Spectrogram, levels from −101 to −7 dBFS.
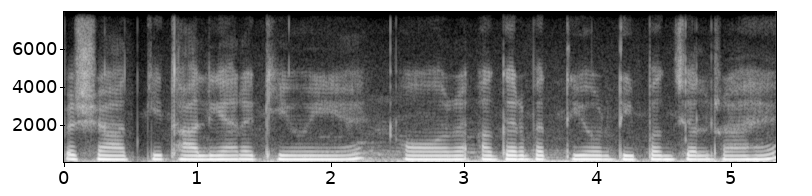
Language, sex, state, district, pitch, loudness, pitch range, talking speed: Hindi, female, Uttarakhand, Tehri Garhwal, 210 Hz, -13 LUFS, 205-215 Hz, 135 wpm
